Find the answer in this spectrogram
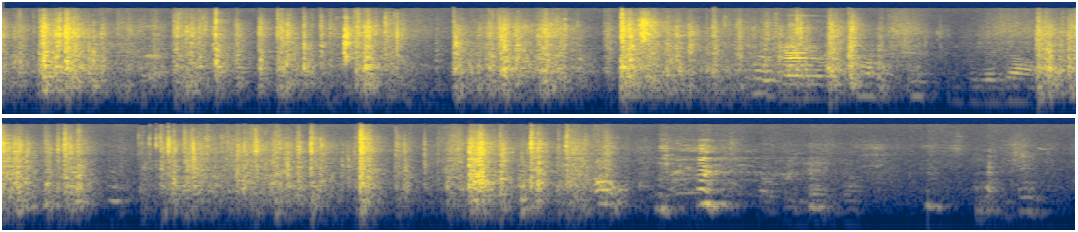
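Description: People laughing hard and squealing, with no words, loud throughout.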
